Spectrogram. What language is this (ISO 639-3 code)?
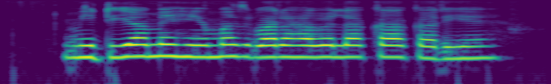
mag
